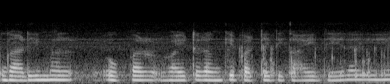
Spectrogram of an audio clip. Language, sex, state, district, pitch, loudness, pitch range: Hindi, female, Maharashtra, Chandrapur, 200 Hz, -17 LUFS, 195-205 Hz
